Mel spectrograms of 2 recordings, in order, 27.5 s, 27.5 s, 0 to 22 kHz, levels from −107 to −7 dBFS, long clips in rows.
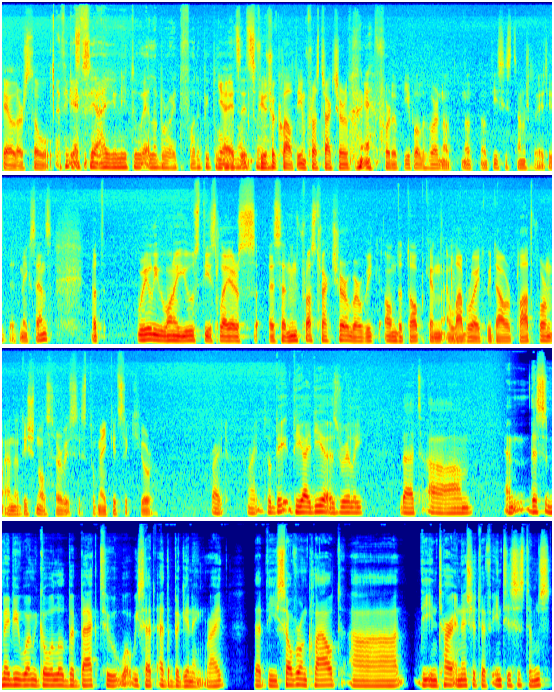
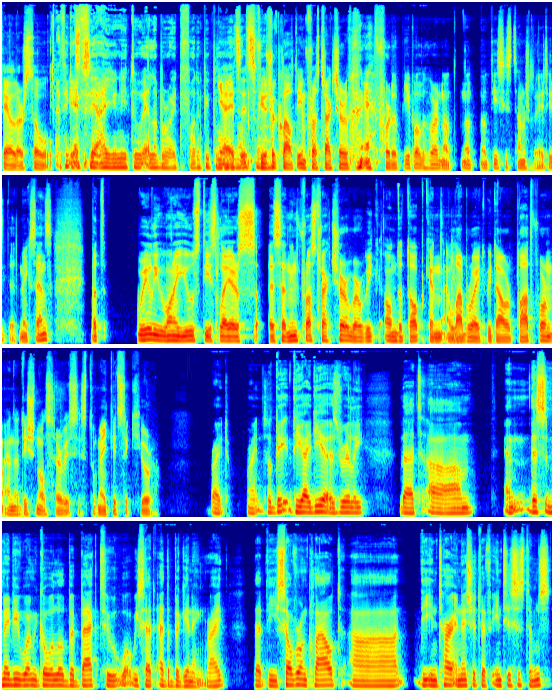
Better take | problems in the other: second | hiss; faint; until 20 s; 25 dB below the speech

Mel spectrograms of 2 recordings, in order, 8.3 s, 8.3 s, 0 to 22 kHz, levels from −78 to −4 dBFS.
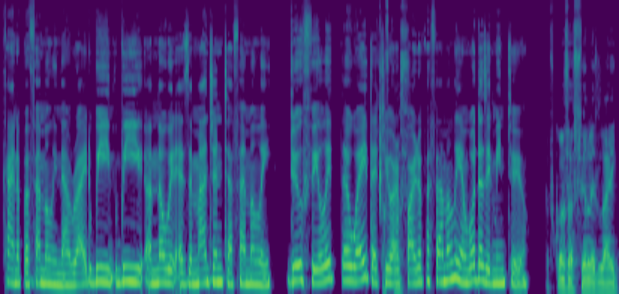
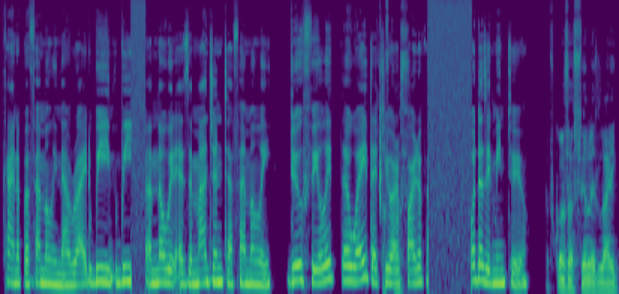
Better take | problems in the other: first | audio cutting out; filled with static; at 1.5 s and at 5.5 s for 0.5 s

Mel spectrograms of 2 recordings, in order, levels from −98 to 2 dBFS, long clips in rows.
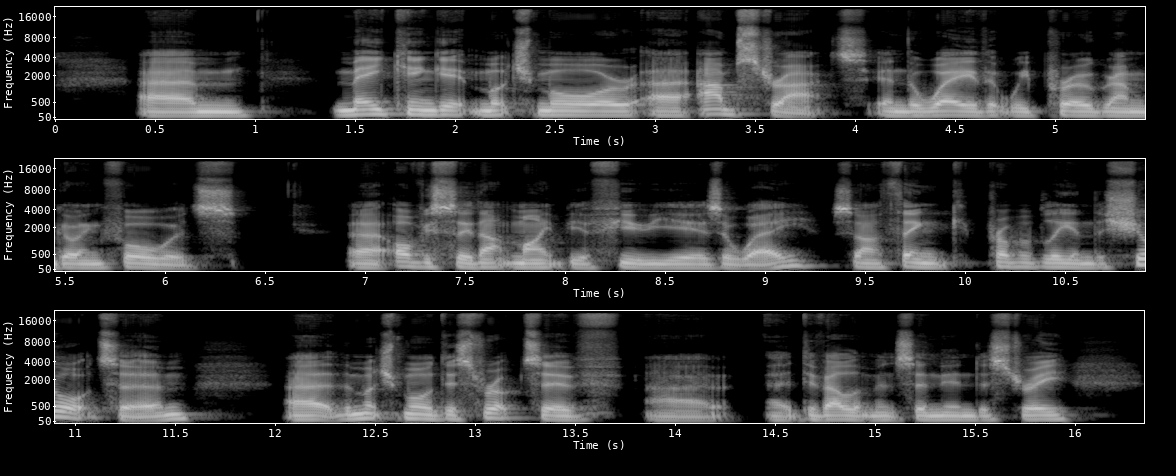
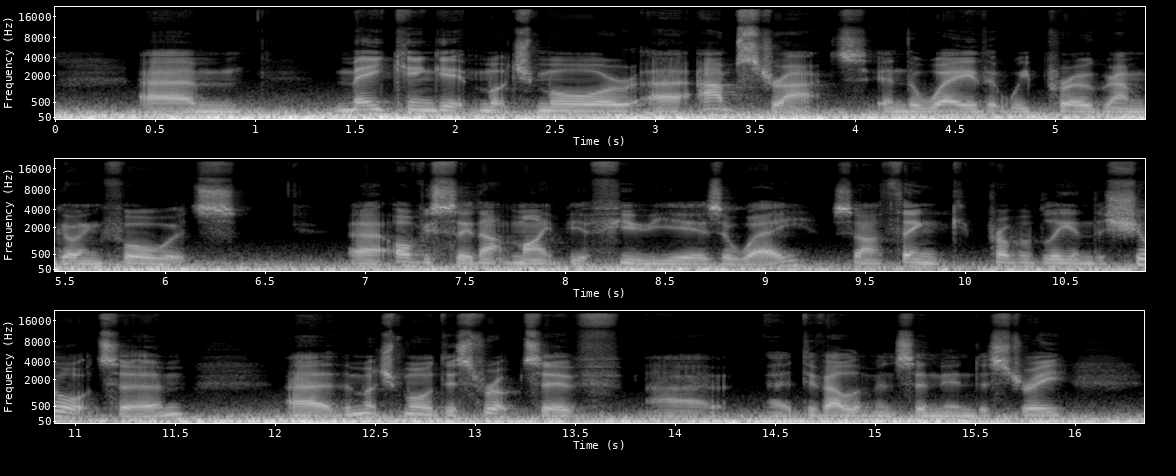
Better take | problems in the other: first | low rumble; noticeable; throughout; 15 dB below the speech

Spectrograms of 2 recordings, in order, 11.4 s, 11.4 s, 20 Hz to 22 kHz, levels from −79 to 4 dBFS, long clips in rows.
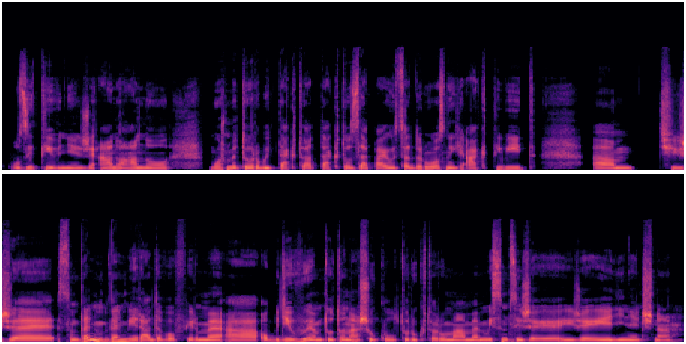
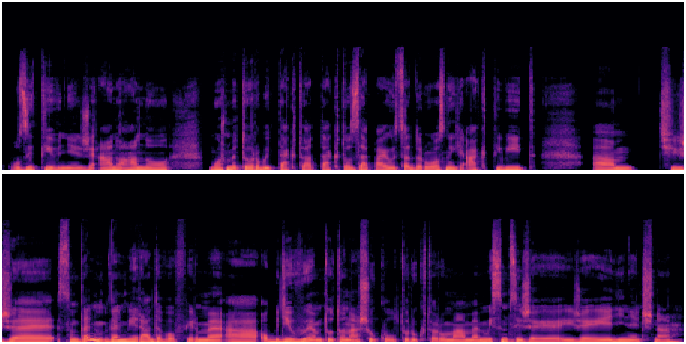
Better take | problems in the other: second | thin; somewhat; fading below 300 Hz

